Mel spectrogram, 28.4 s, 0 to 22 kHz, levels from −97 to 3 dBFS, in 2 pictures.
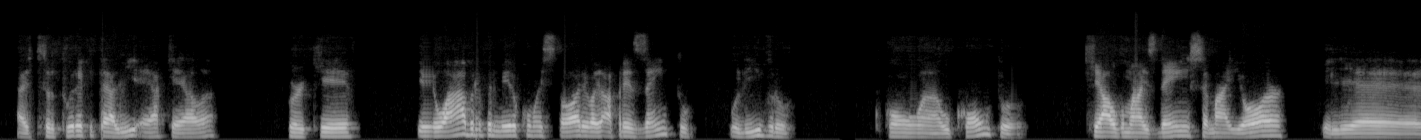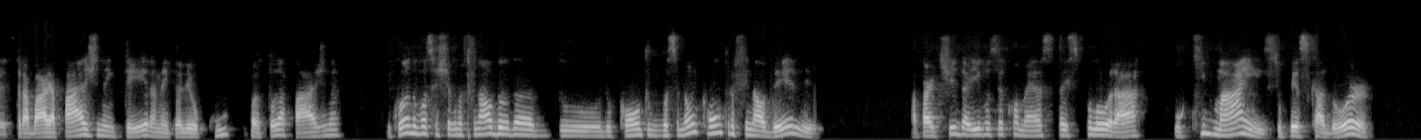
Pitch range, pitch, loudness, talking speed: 115-155 Hz, 135 Hz, -28 LUFS, 150 wpm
